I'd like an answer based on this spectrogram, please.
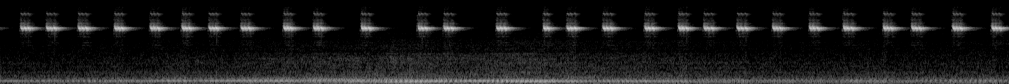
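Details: Night crickets give rapid high-pitched chirps, roughly three per second, with a brief gap near the middle and a soft low rumble in the background.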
